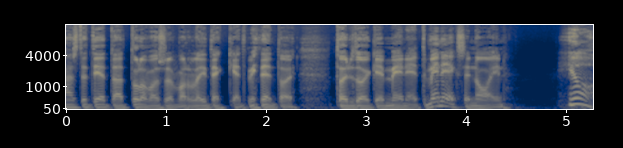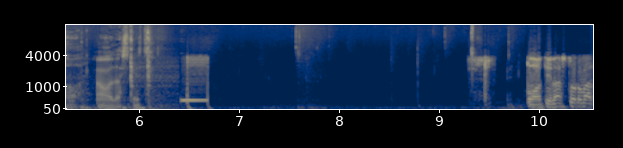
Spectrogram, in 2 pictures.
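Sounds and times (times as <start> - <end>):
speech: 0.0 - 6.2, 9.9 - 10.5
electronic phone tone during an outgoing call: 6.4 - 6.8.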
